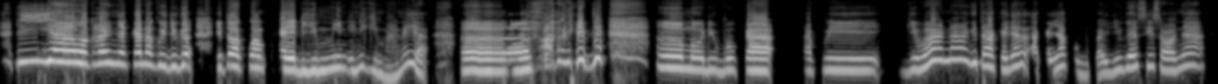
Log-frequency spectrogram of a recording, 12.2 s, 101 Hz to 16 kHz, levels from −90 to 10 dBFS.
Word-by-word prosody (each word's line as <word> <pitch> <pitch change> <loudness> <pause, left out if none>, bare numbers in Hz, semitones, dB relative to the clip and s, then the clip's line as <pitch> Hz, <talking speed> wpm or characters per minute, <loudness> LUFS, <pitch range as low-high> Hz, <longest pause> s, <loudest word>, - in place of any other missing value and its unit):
Iya! 400 -1 +6
Makanya 350 0 +3
kan 340 +1 +2
aku 310 -1 -4
juga, 295 +2 0 0.2
itu 280 +3 -5
aku 295 0 +3
ampe 260 0 -3 0.2
diemin, 235 +5 -2
ini 255 +5 -6
gimana 195 - -9
ya? 365 - -2 0.4
Eee, 225 0 +3
paketnya, 410 +4 0 0.6
eee, 275 -1 +2
mau 250 -1 -1
dibuka 235 0 0 0.3
tapi 235 +1 -12 0.7
gimana 425 - 0
gitu 370 -4 -4
akhirnya 290 +2 -1
akhirnya 230 +4 -6
aku 305 -9 -14
buka 175 +2 -12
juga 255 +5 -3
sih 300 - -9
soalnya, 290 +6 -5
275 Hz, 135 wpm, -20 LUFS, 235-340 Hz, 0.7 s, Iya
